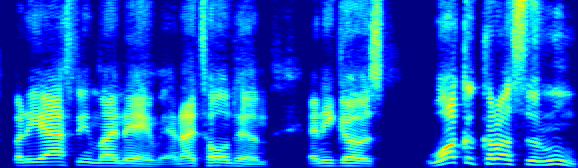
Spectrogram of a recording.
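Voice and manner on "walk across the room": very bad put-on Italian accent, high pitch. Retelling a director asking them to walk across the room, very bad Italian impersonation. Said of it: "I'm going to do a very bad Italian impersonation".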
